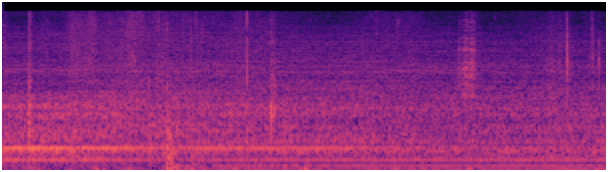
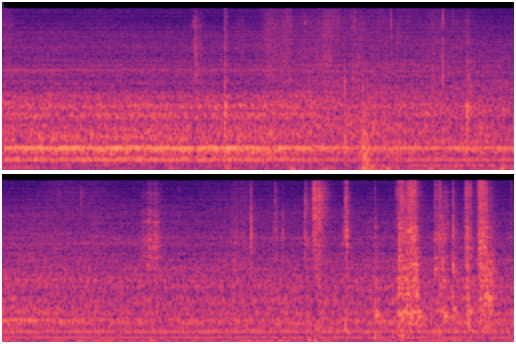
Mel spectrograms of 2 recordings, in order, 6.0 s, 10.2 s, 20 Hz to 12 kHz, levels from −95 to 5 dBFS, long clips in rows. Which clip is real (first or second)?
first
